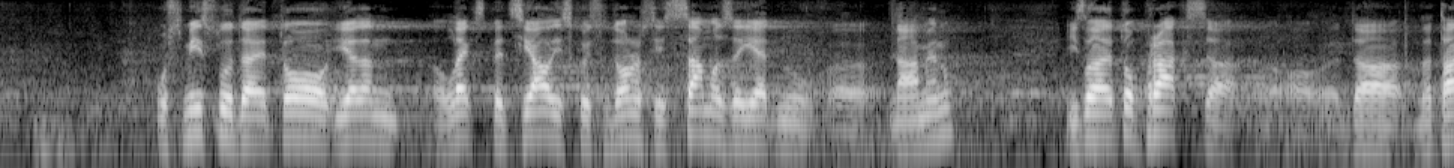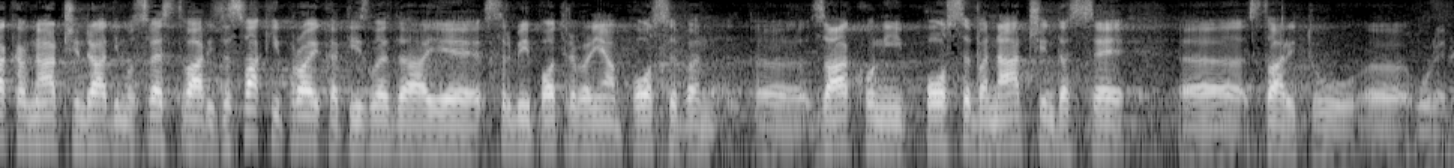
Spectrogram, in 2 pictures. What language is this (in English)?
Serbian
